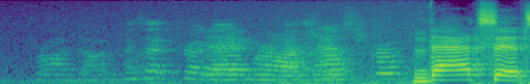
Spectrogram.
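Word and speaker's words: Dagmar Hastrup: Connie Hilker, I might need some help pronouncing this. Dagmar? Draw dog. Is that for Dagmar Hastra. That's it. Say it again. Dagmar Hastra.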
